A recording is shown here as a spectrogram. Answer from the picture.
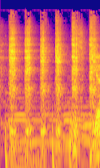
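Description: Hand fish scaler scraping scales off a rainbow trout's skin in repeated quick strokes, about three a second, with background music underneath.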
